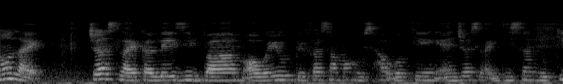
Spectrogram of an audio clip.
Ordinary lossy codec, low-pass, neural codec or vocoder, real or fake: none; none; none; real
